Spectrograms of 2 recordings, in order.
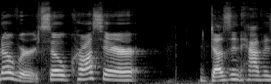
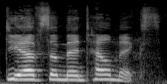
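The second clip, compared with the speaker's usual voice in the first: put-on celebrity voice, asking for food; Patrick Warburton; 3 semitones higher, 4 dB louder than usual. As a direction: keep up the comic impression on a casual question. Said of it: "And he's like".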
